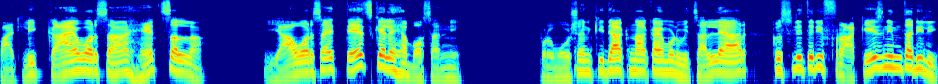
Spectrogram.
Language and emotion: Goan Konkani, disgusted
